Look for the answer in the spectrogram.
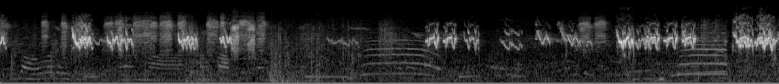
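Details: Many budgerigars in a breeding colony, 2020, chattering together: dense bursts of high, scratchy warbles and chirps, with a few clear whistled notes sliding up and down between bursts.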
